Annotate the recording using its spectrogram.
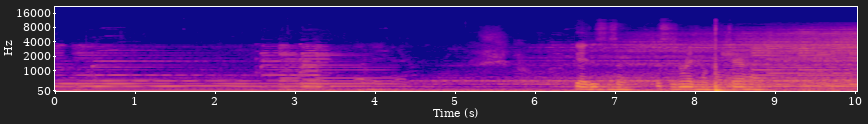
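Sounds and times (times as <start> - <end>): guitar chords ringing: 0.0 - 4.8.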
